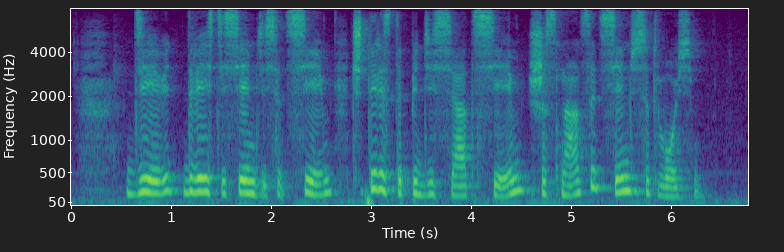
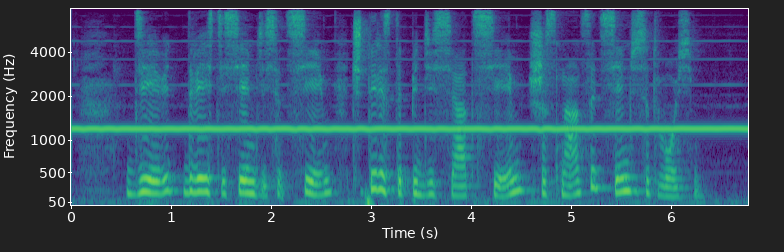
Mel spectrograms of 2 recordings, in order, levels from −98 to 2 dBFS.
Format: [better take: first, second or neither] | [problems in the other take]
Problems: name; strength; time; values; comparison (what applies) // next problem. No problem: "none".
first | background sound (Wind instrument, woodwind instrument); as loud as the speech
